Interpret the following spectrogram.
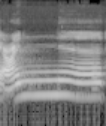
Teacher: عین کے زبر کو نون مشدد کے ساتھ ملاتے ہوئے غنہ کرنا ہے، اور نون کے زبر کو अलिफ पर नून के ऊपर ज़बर है तो अलिफ मद्दा भी होगा।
